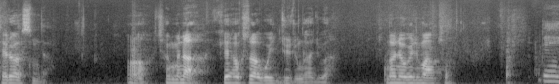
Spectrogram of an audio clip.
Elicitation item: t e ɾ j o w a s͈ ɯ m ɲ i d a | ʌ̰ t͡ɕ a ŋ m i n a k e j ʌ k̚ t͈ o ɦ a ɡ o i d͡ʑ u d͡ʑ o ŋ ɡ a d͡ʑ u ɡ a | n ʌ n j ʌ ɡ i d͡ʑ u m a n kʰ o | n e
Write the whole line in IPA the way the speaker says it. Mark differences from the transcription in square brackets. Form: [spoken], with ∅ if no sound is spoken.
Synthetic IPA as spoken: t e ɾ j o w a s͈ ɯ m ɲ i d a | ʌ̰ [t͡ɕʰ] a ŋ m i n a k e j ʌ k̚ [s͈] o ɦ a ɡ o i d͡ʑ u d͡ʑ [u] ŋ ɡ a d͡ʑ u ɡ a | n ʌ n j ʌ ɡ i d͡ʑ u m a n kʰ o | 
